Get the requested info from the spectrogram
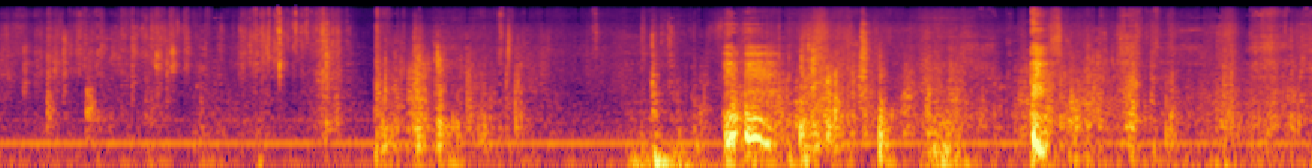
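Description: Faint, scattered rustling, handling noises and knocks of someone moving about off-camera, busier in the second half, with a single sharp knock about ten seconds in.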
